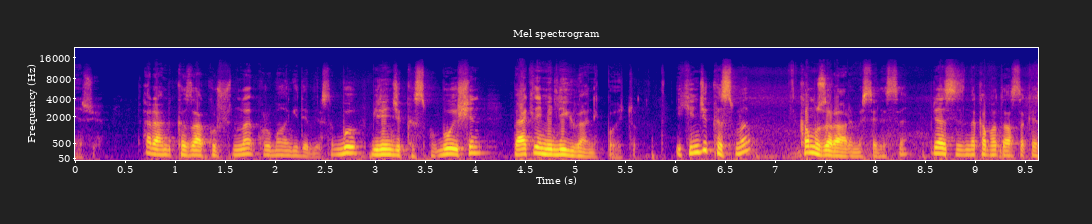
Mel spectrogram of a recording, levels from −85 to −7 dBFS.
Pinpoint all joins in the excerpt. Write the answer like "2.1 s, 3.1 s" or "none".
2.9 s, 5.9 s, 8.7 s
